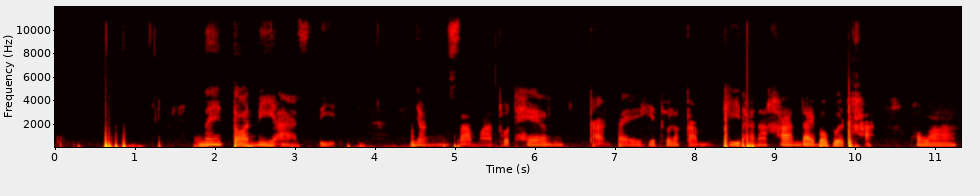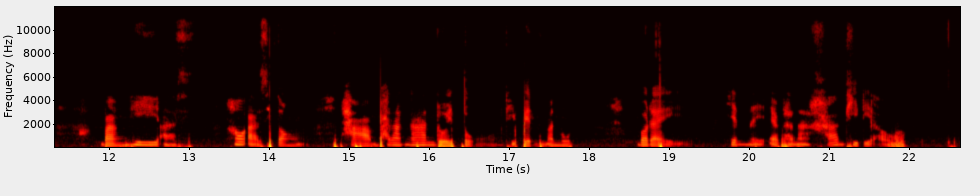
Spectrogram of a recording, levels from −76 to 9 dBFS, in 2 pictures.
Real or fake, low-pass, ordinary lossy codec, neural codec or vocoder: real; 10.8 kHz; none; none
